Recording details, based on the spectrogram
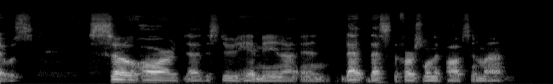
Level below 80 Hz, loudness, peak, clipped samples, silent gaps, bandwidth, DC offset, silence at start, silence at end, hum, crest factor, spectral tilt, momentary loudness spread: -74 dBFS; -27 LUFS; -8 dBFS; under 0.1%; none; 12 kHz; under 0.1%; 0 s; 0.5 s; none; 20 dB; -4.5 dB/octave; 14 LU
